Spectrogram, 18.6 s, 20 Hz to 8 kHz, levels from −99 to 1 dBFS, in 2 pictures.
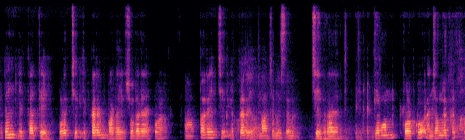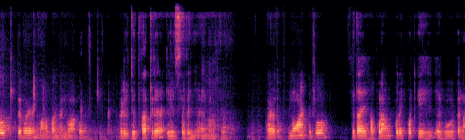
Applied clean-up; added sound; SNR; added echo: neural mask model DeepFilterNet 3.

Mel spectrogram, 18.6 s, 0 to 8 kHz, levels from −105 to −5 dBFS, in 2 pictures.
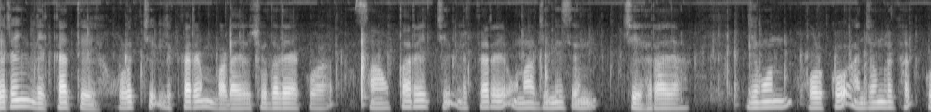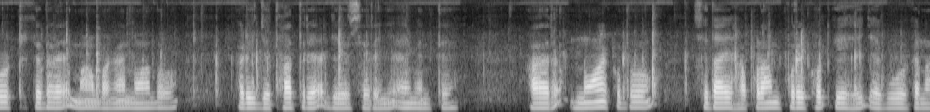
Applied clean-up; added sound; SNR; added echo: none; none; none; none.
